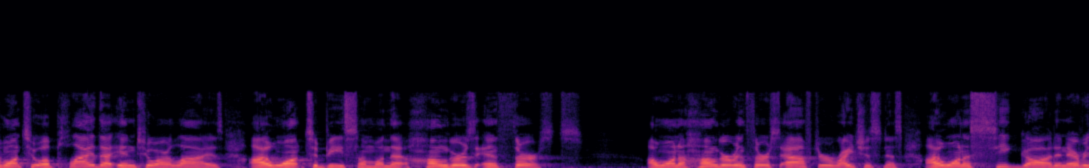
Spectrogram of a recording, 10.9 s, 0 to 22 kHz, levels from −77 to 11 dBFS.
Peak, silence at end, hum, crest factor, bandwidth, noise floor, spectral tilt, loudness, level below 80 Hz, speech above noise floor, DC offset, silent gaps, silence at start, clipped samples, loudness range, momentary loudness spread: -2 dBFS; 0 s; none; 18 dB; 10.5 kHz; -60 dBFS; -6 dB/octave; -21 LUFS; -64 dBFS; 39 dB; under 0.1%; none; 0 s; under 0.1%; 3 LU; 9 LU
